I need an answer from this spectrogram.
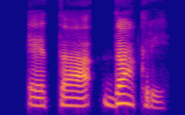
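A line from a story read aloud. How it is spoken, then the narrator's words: Mage's calm explanation. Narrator (Russian): спокойно пояснил маг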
